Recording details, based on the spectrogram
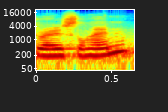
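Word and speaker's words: Rosalynn: Carter and first lady rosn Carter I'll say her name is rosin everyone mispronounces it and I think now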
